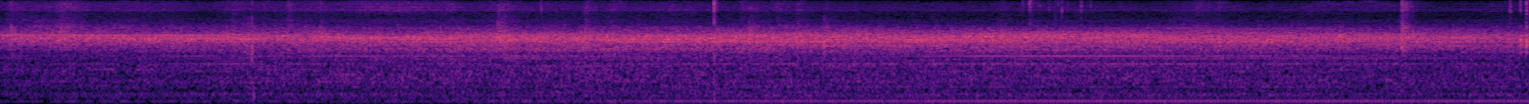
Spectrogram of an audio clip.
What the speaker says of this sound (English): You can hear that aircon humming away.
